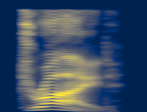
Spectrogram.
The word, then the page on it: dried: dráid; ドラァイド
